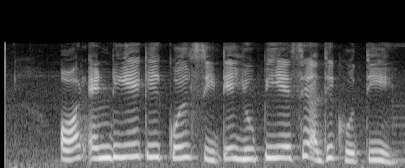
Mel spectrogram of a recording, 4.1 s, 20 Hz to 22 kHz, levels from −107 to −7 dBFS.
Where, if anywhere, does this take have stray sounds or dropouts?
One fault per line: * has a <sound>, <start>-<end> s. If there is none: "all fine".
all fine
